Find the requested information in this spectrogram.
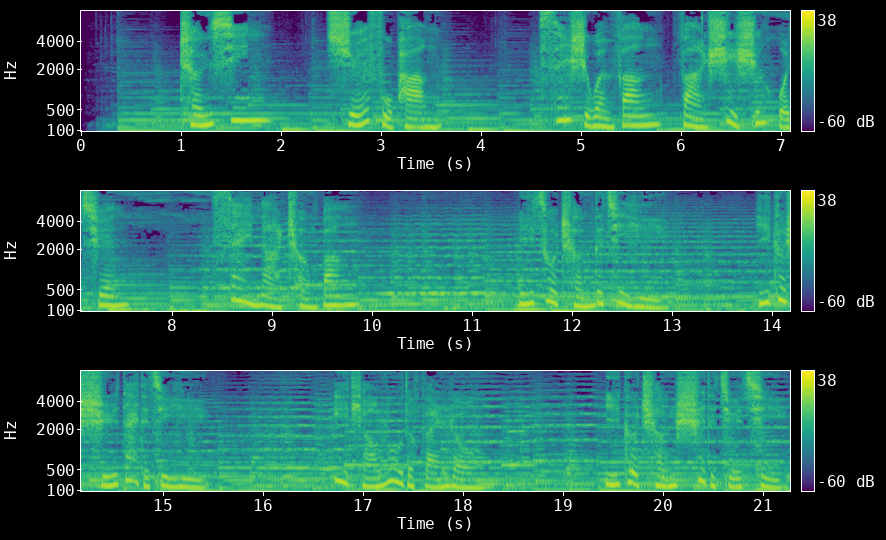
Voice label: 女S112 国语 女声 广告-楼盘地产 低沉品质 积极向上 神秘性感 调性走心 亲切甜美; 国人英语英文

